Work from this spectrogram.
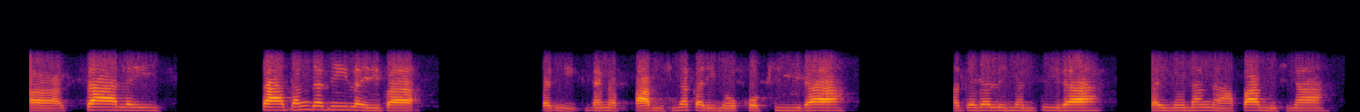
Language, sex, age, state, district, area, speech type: Manipuri, female, 45-60, Manipur, Kangpokpi, urban, conversation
